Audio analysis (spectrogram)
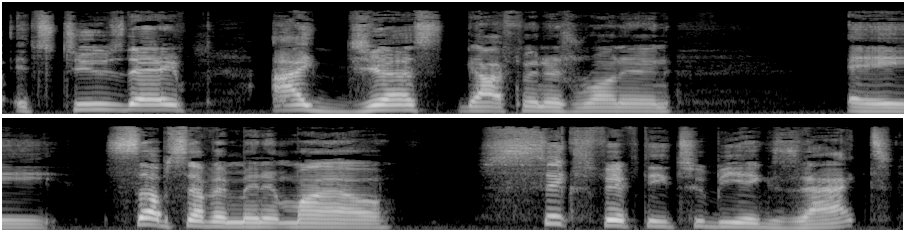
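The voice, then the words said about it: Excited, energetic voice. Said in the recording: “I'm not sure if you can hear it in my voice, but I am so jacked up right now.”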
